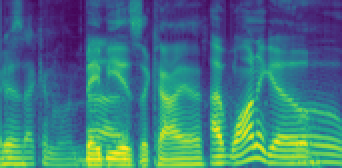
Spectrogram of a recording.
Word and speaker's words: izakaya: Baby Izakaya.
